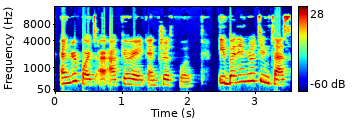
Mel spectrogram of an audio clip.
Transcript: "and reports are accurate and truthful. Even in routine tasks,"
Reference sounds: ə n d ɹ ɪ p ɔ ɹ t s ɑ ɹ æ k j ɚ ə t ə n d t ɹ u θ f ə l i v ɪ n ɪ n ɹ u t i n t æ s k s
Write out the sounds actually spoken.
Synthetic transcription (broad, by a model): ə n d ɹ ɪ p ɔ ɹ t s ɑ ɹ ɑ k j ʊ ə t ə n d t ɹ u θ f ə l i b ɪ n ɪ n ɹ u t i n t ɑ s s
